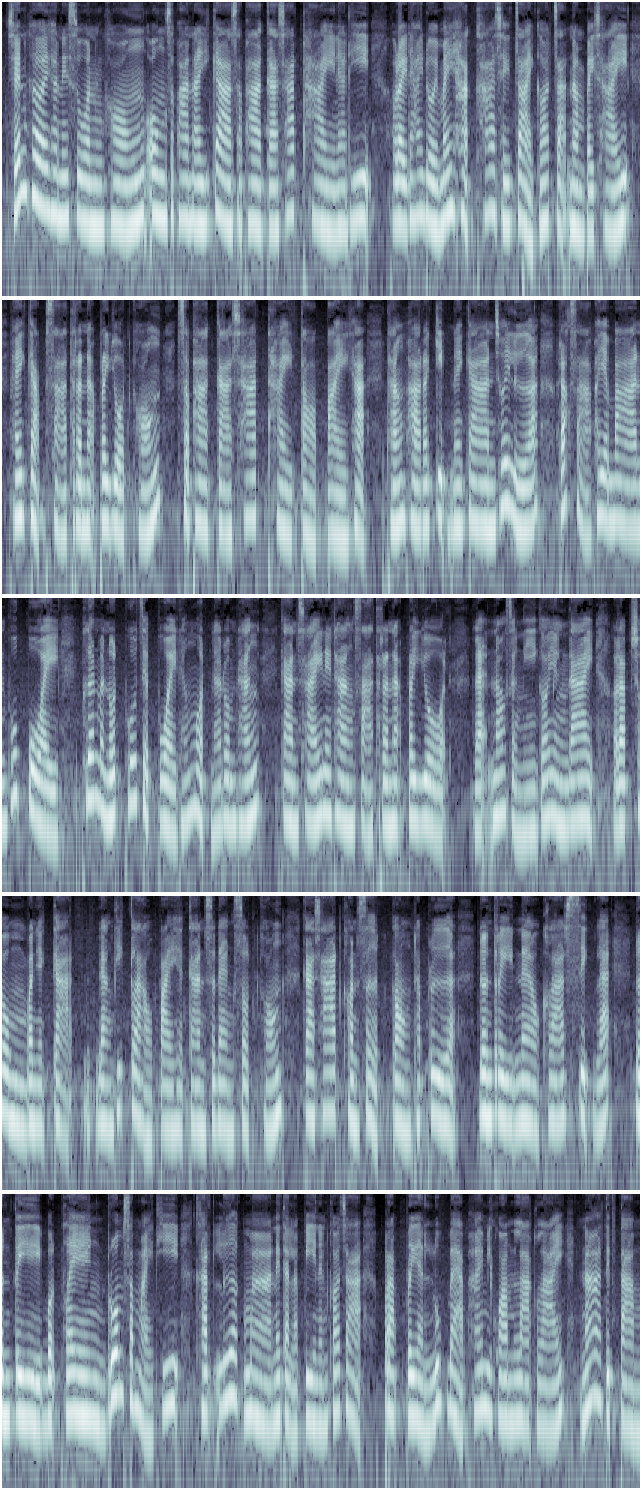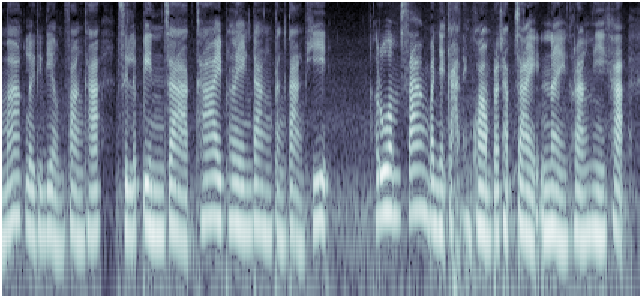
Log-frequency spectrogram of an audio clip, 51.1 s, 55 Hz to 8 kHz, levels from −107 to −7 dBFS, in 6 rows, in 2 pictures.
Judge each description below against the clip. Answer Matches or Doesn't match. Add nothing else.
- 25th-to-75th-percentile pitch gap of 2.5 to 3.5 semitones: Matches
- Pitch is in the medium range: Matches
